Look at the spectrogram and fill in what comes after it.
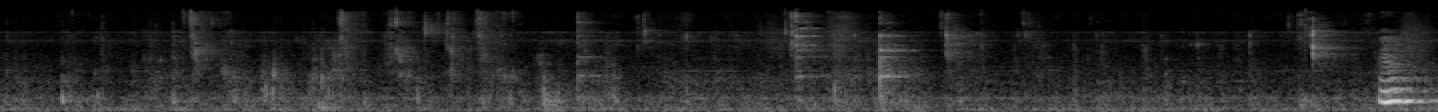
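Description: Close-up eating sounds: chewing and wet mouth smacks, with light clicks of chopsticks against plates. A brief, louder sound with a clear pitch comes near the end.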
